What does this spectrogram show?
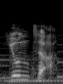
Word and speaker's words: Junta: It's spelled like Junta. It's called Junta. The J is silent.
